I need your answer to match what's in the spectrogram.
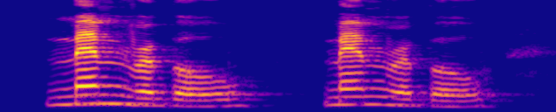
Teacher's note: We're not hearing an O here. Memorable. So goodbye O.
